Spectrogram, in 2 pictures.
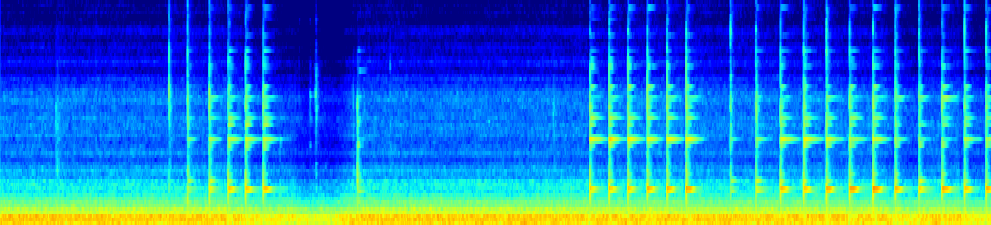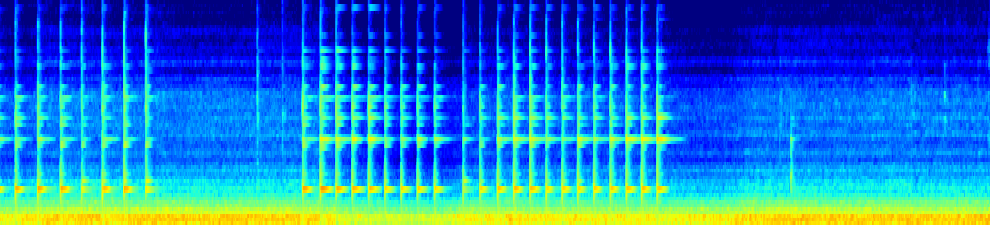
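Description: Hand hammer striking hot steel on an anvil in three runs of quick, even blows, each blow ringing with a high metallic anvil tone. A steady low rumbling noise runs underneath.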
